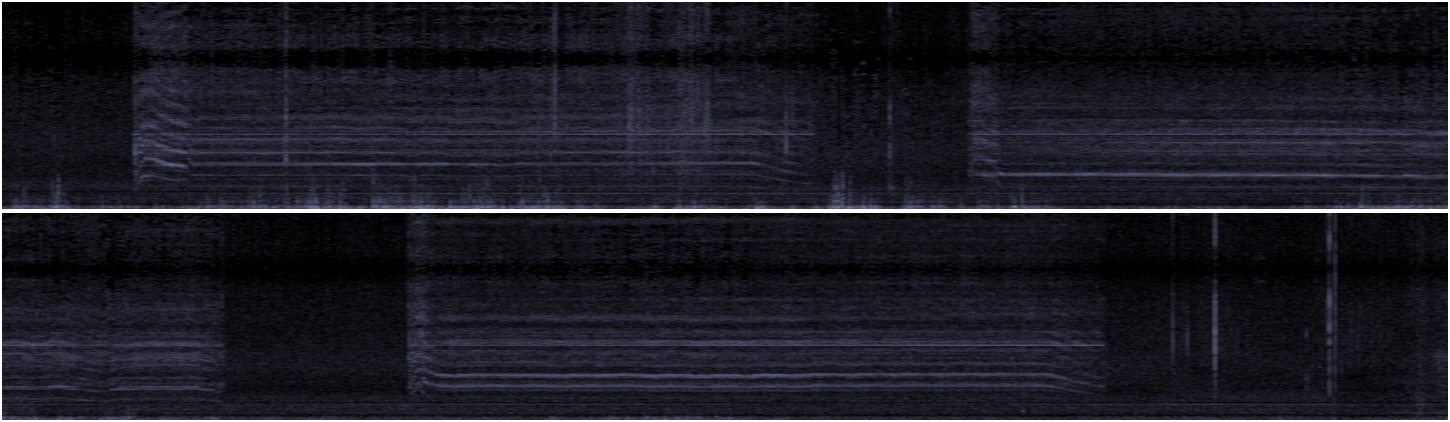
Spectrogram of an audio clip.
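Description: Wind buffeting the microphone, with three spells of a high whine, each several seconds long, that slides down in pitch as it stops.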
